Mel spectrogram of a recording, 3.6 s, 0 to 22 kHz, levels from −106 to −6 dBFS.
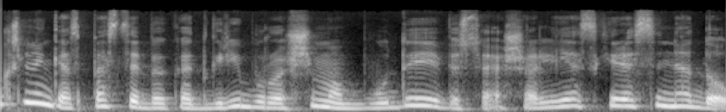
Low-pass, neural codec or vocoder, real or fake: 14.4 kHz; none; real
